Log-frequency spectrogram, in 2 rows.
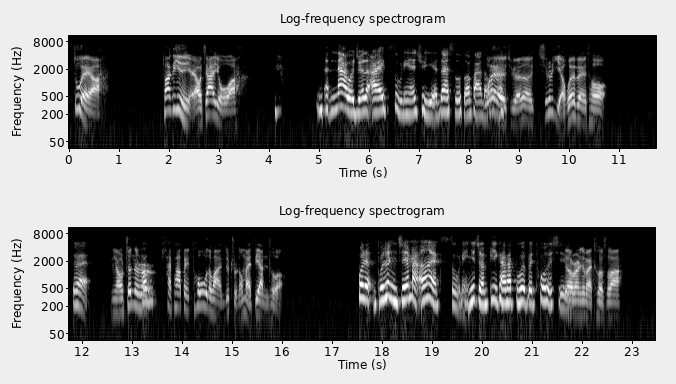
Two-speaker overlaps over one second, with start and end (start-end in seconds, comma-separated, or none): none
